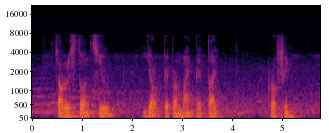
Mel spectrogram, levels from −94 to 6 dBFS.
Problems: background sounds at intervals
